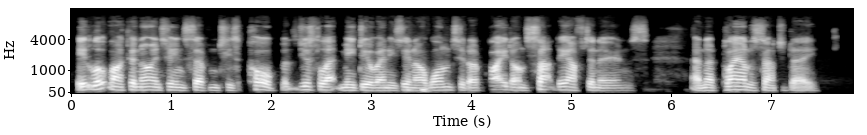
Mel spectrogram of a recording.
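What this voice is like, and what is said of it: Leicester accent. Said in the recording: “You can hear the Leicester accent there. Saturday afternoons, very Leicester accent.”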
